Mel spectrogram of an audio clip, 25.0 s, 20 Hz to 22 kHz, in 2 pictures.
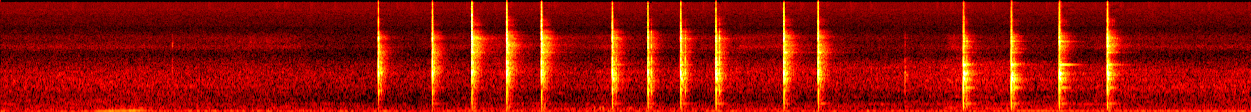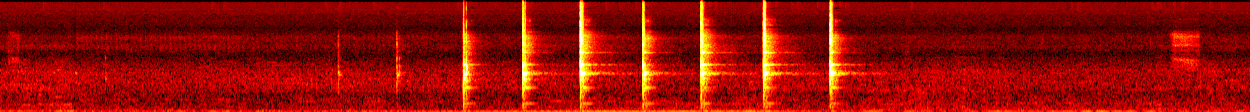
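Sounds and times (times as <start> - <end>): hammer striking metal: 3.8 - 8.4, 9.0 - 11.3, 15.9 - 21.2.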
